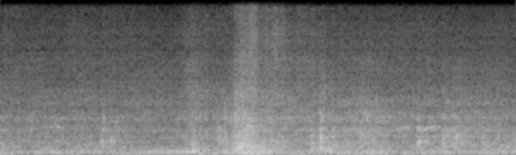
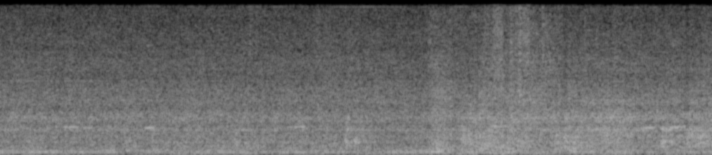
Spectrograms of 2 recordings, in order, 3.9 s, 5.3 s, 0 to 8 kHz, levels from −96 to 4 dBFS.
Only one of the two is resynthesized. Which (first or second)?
first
